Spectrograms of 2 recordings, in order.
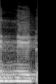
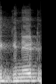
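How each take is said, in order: First: "नेट" starting straight on n; silent g. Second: "ग्नेट" with g voiced before n; misread gnat. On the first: Teacher answers what to read, "नेट" without g. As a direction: drop the g, say "नेट". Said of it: "तो इसको क्या पढ़ेंगे?". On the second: Teacher warns pupils off a misreading, "ग्नेट" with hard g. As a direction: sound the g in "ग्नेट". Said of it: "इसे ग्नेट नहीं पढ़ेंगे". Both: Shown as a demonstration.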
